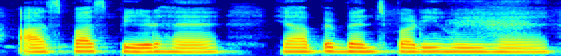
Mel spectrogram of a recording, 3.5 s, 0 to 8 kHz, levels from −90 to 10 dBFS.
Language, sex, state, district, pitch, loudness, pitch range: Hindi, female, Uttar Pradesh, Lalitpur, 165 Hz, -17 LUFS, 165-170 Hz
